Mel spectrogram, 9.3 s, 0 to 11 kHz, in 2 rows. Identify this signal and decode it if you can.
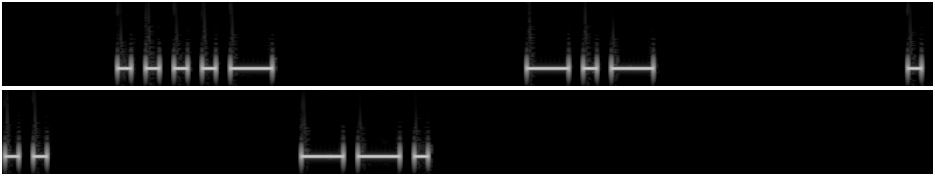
Morse code, heard as a keyed tone, about 17 wpm, spaced as for 6 wpm, 700 Hz. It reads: 4KSG
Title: USA Call Signs - 6 Characters - 6x Character Spacing - 17wpm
